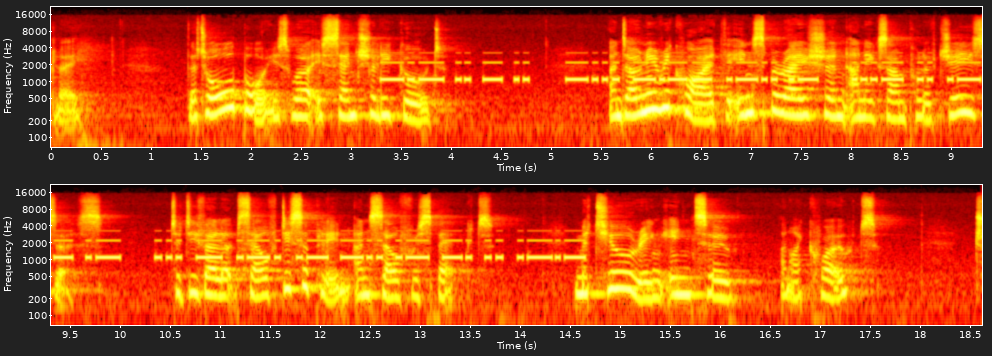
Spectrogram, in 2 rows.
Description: Morse code (Russian alphabet), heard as a keyed tone, hand-sent with a straight key, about 24 wpm, 1100 Hz. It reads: КИТИ БЫЛА ЖИВА СТРАДАНИЯ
